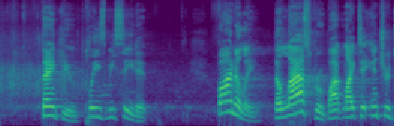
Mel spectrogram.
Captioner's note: cheers and applause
